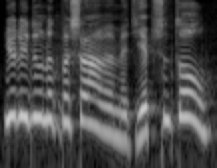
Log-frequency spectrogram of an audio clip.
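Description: A woman's voice: lively intonation, moderate pace, fairly bright tone. Woman doing a firm, scolding storybook mom. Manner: scolding, high and raised. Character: firm but caring mother of a small boy.

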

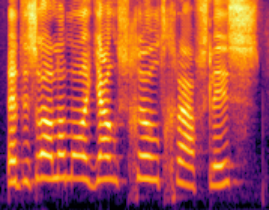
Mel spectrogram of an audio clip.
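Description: A woman doing pompous Prince John, high and whiny. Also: takes it slowly, bright, forceful tone, exaggerated voice. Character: vain boastful greedy male prince.

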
